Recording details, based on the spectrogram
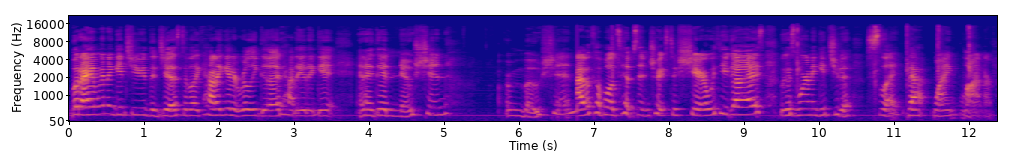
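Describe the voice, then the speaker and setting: A woman's voice: fairly high pitch, moderate pace, pushed and bright. A young woman with a stuffy nose from allergies, chatting upbeat through a makeup tutorial for her viewers. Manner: upbeat, addresses viewers as guys. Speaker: beauty vlogger.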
